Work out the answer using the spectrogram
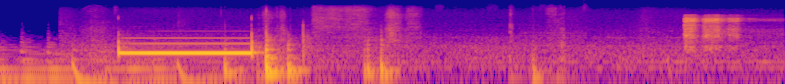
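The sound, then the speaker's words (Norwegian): A telephone ringback tone plays while a call to a mother goes through: a single steady, mid-pitched ring lasting about a second, followed by quieter, scattered sounds and a brief higher tone near the end. “Jeg spurte Adrian om vi kunne ringe mammaen hans for å spørre om hva som egentlig skjedde da familien flyttet til Sveits.”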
